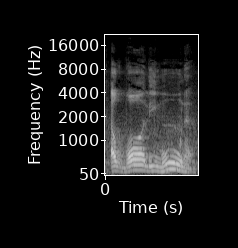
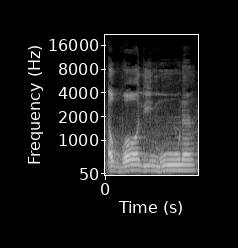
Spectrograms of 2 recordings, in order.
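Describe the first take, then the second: No difference in how they are said.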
